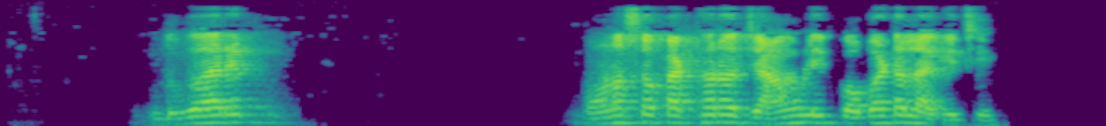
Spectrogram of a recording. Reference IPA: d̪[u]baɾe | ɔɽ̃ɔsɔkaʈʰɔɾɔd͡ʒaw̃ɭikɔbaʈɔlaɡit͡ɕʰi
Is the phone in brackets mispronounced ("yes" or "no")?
no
